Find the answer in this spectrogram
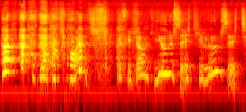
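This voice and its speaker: A woman speaking at a fairly slow pace over noticeable background noise. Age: 80s+. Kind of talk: interview answer.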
